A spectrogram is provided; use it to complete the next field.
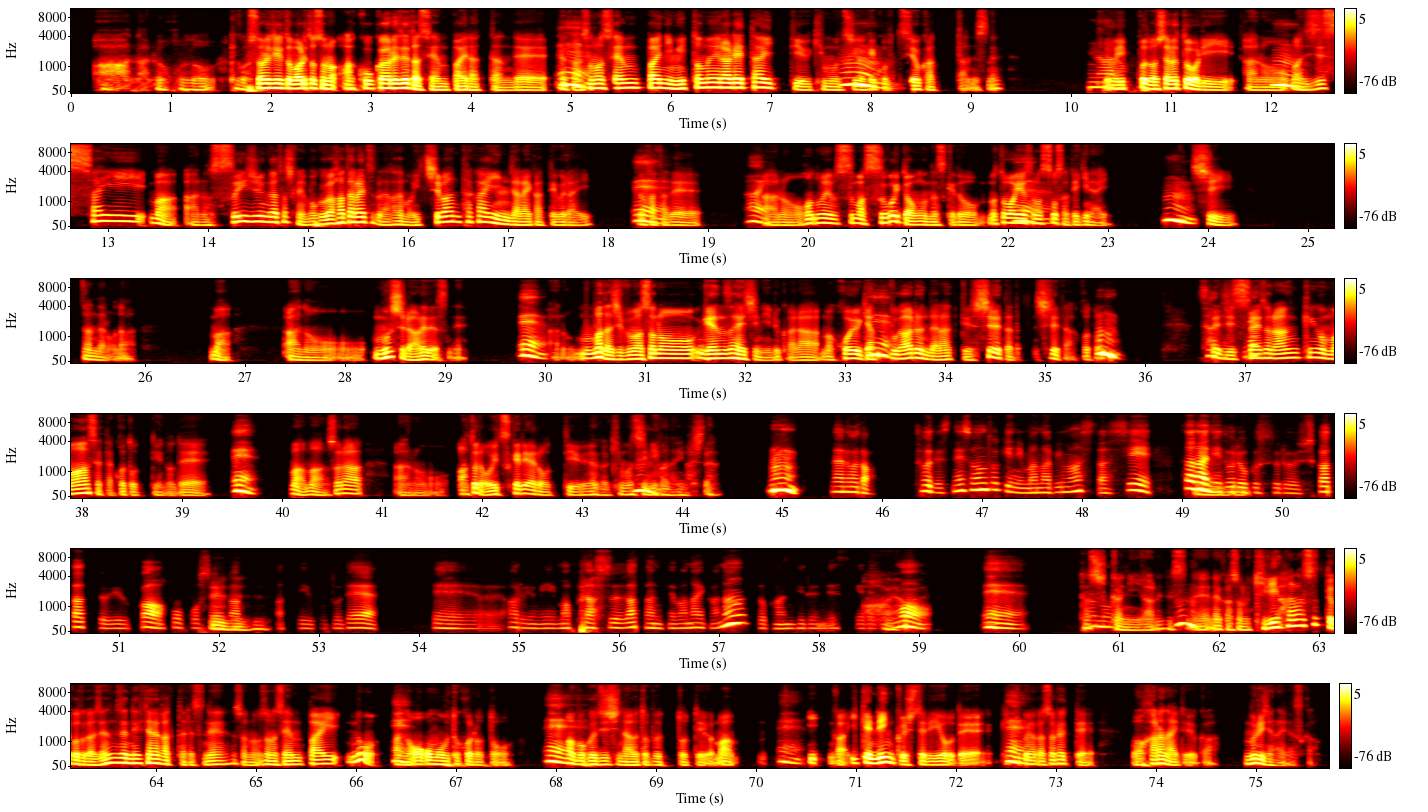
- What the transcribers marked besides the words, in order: other noise
- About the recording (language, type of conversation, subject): Japanese, advice, どうすれば挫折感を乗り越えて一貫性を取り戻せますか？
